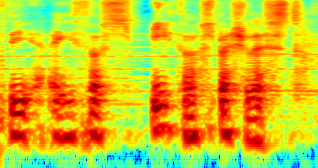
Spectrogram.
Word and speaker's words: Aether: Um this subclass is called the Aether ether specialist. The A is silent.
